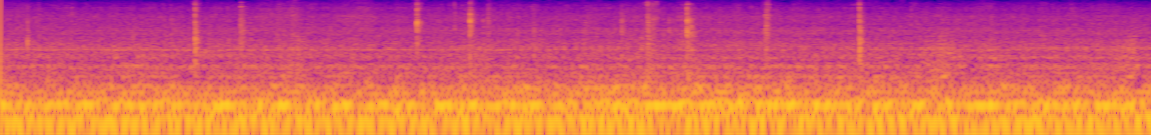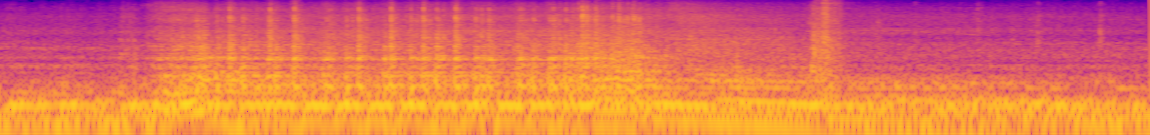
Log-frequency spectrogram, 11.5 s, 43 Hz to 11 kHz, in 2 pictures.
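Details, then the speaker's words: Ethanol-fuelled turbo street car on 10 psi boost and 235 street tires, 1/8-mile launch off a two-step at 3,000 rpm switched from spark cut to soft cut: steady burbling on the limiter, then a clean pull with no chugging or bog. "It doesn't bog there. Still a terrible lead. Felt a little bit better, but there's no way that's under 2 seconds still."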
